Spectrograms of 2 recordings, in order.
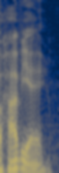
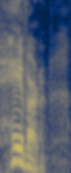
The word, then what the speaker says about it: Haver: Radio Haver is how it would be spelled, but it would be pronounced Haver, like the Proclaimers song where they go, "When I haver, well, I know I'm going to be the man that's havering to you."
